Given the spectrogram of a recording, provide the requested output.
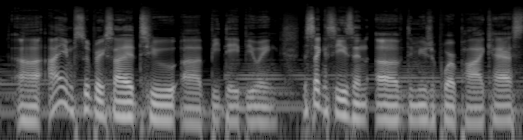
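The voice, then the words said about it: Flat, monotone voice. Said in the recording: “I'm a pretty monotone person”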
